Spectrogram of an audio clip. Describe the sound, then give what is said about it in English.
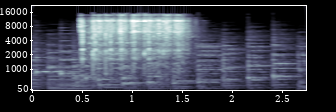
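Two quarters clink and jangle into a coin bank after a cup of lemonade is sold, in one bright, metallic burst lasting about a second, layered over a bouncy, stepping musical melody that keeps playing afterward. “Clank, clink, clank. Two more quarters in my bank.”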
